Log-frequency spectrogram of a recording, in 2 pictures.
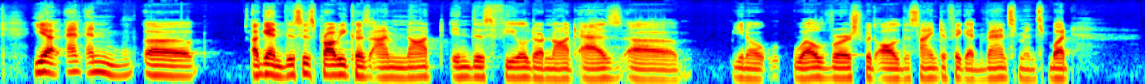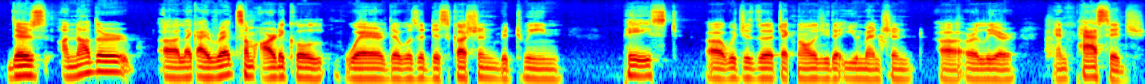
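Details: Adult male speaker; typical speech.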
